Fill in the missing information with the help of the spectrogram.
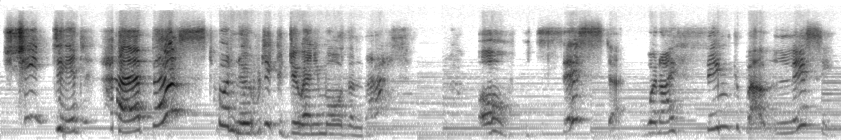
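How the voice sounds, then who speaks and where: Shrill, fretful mother. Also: very animated, unhurried, sharp tone, soft background music, exaggerated voice. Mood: tearful grievance. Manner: melodramatic, complaining, exclaiming. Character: fretful, self-pitying, theatrical middle-aged mother. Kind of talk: theatrical period radio play.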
